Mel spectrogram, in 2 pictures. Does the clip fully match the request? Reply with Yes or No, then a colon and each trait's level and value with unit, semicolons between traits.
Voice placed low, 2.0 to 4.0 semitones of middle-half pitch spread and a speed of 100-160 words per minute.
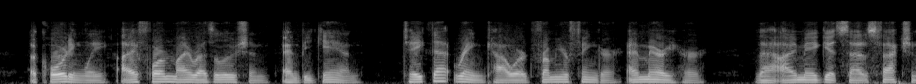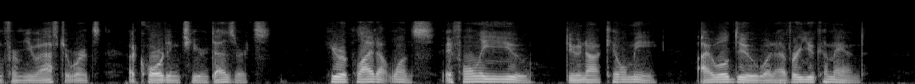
Yes: low, 105 Hz; average, 2.9 semitones; average, 150 wpm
